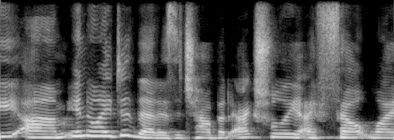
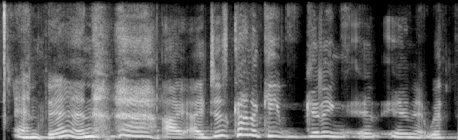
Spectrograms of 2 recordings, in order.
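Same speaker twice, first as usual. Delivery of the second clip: fighting back tears as she admits it; near tears; 4 semitones higher than usual. Real, not acted. Mother confessing about her son, near tears. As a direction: voice catching with real tears, laughing it off.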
